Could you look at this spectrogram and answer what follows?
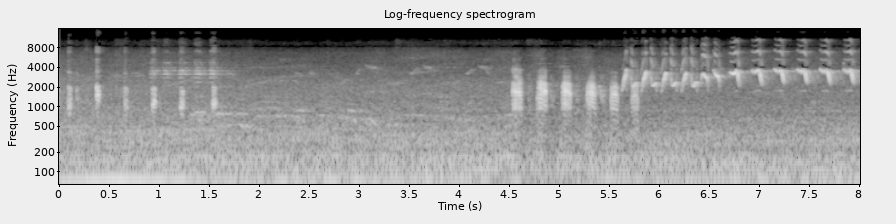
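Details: Tame caged Chinese hwamei with yellow legs and bill, praised for a loud, fine voice: low voices and laughter at first, then sharp repeated notes and rising clear whistles building rapidly toward the end.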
